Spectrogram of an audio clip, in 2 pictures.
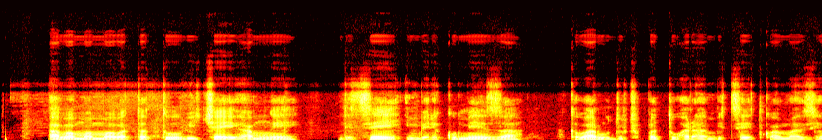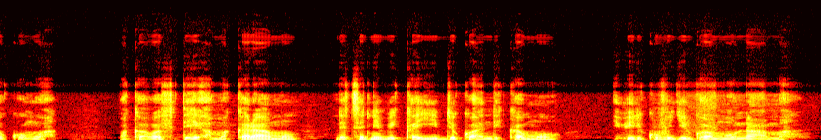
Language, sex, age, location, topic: Kinyarwanda, male, 25-35, Kigali, government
